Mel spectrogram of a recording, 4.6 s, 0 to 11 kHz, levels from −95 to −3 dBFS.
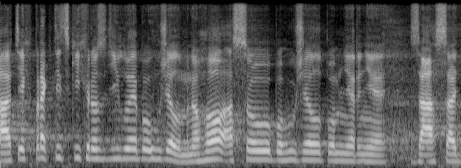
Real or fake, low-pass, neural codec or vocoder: fake; 9.9 kHz; vocoder, 22.05 kHz, 80 mel bands, WaveNeXt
